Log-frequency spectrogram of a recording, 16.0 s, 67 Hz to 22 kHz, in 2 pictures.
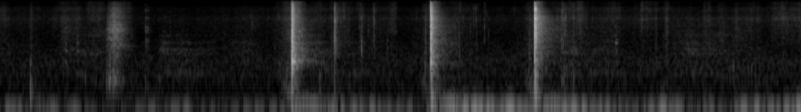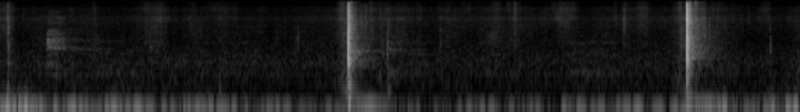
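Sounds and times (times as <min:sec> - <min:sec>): axe chopping wood: 0:02.8 - 0:05.9, 0:11.4 - 0:12.0, 0:14.8 - 0:15.4.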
